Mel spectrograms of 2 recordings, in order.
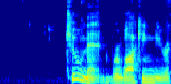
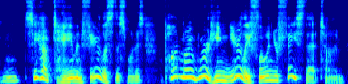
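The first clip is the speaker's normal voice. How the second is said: rising, higher astonished tone; amused surprise; 10 semitones higher, 4 dB louder than usual. A narrator's reading. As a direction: marvel at the fearless little bird. Jack marvels at bird.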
